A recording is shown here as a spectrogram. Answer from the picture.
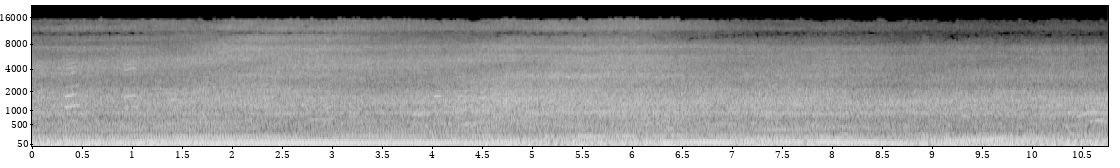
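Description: Race convoy cars driving past one after another, a steady rumble of engines and tyres on the road that is loudest in the middle.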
